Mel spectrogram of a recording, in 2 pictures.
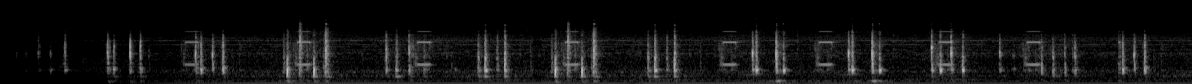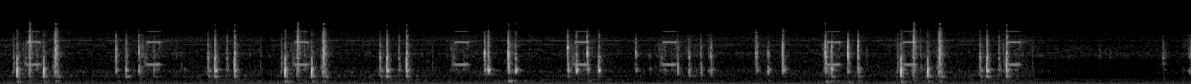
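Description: An irregular run of sharp clicks, each with a short beep, about two or three a second. It stops shortly before the end.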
